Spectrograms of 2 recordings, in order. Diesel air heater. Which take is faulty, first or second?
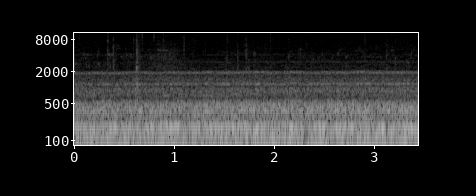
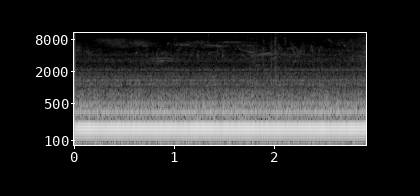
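first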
